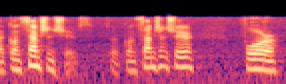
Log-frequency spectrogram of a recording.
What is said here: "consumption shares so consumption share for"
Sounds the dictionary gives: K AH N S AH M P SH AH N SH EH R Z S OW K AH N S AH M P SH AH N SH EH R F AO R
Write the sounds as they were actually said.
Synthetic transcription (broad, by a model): K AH N S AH M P SH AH N SH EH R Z S OW K AH N S AH M P SH AH N SH EH R F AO R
